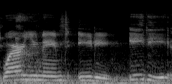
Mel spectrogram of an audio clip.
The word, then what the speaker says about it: EDI: Edie is the phonetic pronunciation of ED.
